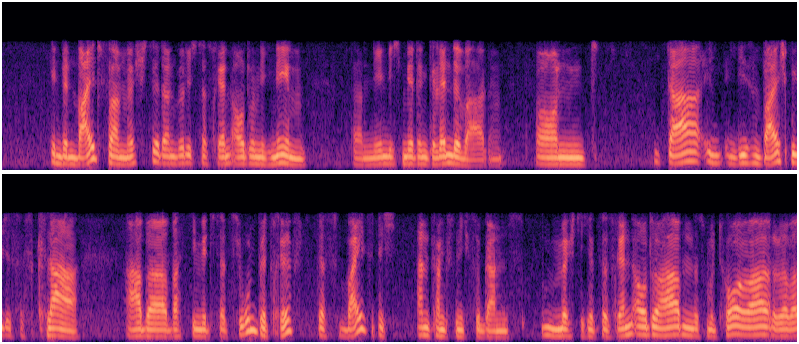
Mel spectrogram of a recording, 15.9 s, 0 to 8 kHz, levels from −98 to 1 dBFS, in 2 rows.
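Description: Throughout, a G.729 codec rebuilds the speech from a vocal tract model and sparse pulses, removing everything above 4 kHz and making it plainly rough and synthetic.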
